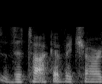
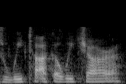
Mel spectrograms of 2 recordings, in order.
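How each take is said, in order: First: The V letters are pronounced as V sounds. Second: The V letters are pronounced as W sounds. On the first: This is how the speaker personally says it. "I pronounce them as V's" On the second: This is how Burmese speakers say it. "They pronounce the V's as W's"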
